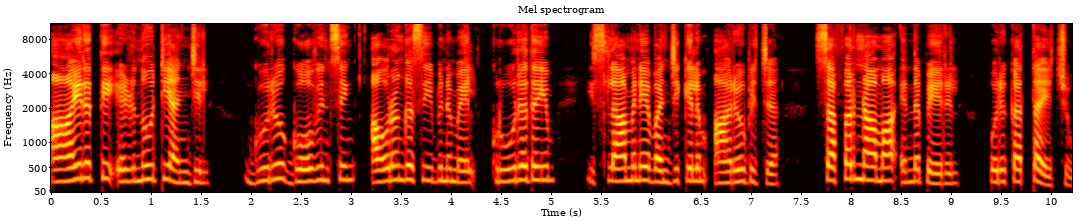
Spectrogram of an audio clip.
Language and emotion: Malayalam, neutral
